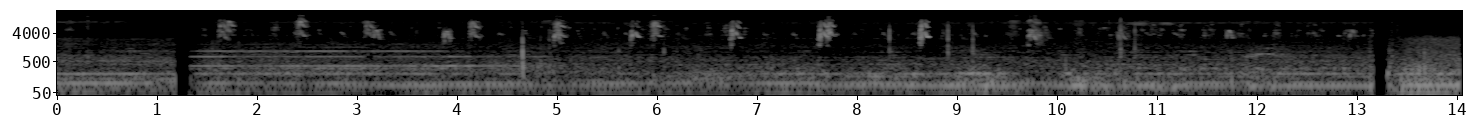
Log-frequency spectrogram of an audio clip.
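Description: Birds chirping: short, high, downward chirps, about one or two a second, over a low steady hum.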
